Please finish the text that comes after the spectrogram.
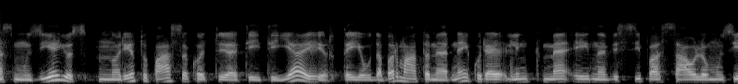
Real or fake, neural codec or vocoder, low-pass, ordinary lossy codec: real; none; 7.2 kHz; Opus, 24 kbps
